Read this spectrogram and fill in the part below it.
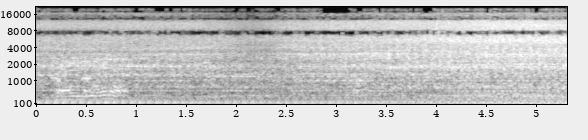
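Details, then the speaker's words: Nissan 350Z/Infiniti G35 V6 after valve cover gasket replacement: steady even idle, sounds better than before, with no ticks or knocks; exhaust has holes. "sounds better than before"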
